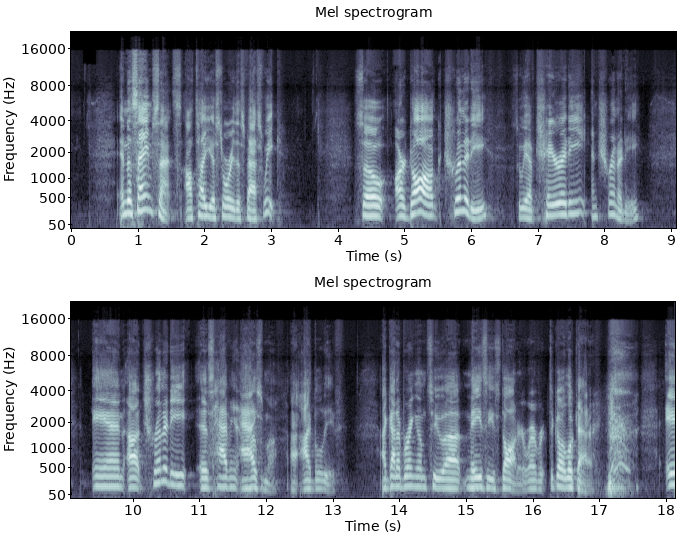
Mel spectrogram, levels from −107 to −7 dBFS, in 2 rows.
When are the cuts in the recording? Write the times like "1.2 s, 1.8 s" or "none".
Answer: 16.2 s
